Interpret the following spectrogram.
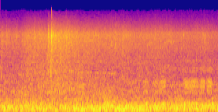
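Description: Outdoor background noise: a fluctuating low rumble under a steady hiss, with one sharp click about a second in.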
